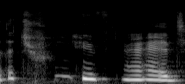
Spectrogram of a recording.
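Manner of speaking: slow, drawn-out moan; groaning. A narrator's reading. Jonah wakes to find his tree dead, groaning. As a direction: stretch the words into a groan. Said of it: "he groaned".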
